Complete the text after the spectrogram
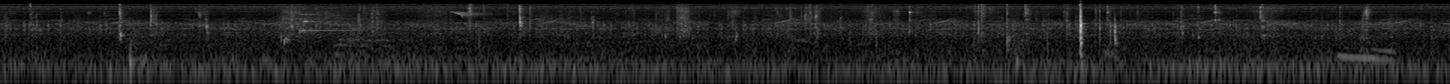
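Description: Two young women chew and crunch crisp leaves close by.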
